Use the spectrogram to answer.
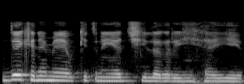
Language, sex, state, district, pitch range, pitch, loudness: Hindi, male, Bihar, Jamui, 150-185 Hz, 165 Hz, -22 LUFS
